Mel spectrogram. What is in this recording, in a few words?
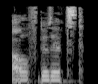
"aufgesetzt", German; adjectives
